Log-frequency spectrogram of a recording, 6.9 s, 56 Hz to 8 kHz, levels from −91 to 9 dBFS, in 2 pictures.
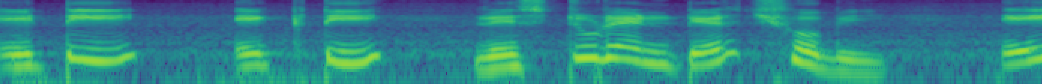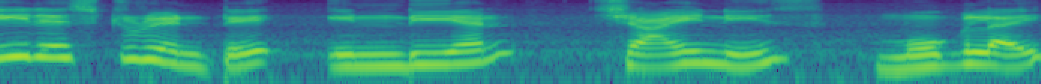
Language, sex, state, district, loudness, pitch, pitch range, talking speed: Bengali, male, West Bengal, Dakshin Dinajpur, -13 LUFS, 200 Hz, 165-275 Hz, 95 wpm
